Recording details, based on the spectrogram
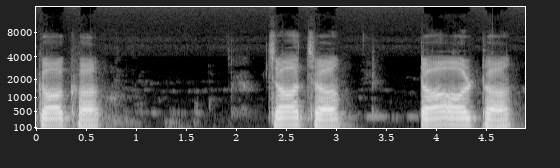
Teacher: जब हम इनको बोलेंगे तो इसमें हमारे मुख से या फिर हमारे स्वर तंत्री से जो है कंपन वो एकदम न के बराबर होता है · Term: अघोष वर्ण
